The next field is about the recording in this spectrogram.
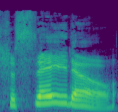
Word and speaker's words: Shiseido: How do you pronounce it? Somebody help me. Shiseido? Is that how you pronounce it? Thank you. I get a nod from a guy out here. Thank you very much. That's how you pronounce this. Shiseido.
